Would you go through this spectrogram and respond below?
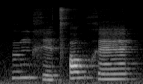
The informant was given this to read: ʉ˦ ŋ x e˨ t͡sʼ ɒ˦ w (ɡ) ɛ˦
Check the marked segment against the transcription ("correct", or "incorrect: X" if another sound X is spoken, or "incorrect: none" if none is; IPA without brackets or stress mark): incorrect: x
